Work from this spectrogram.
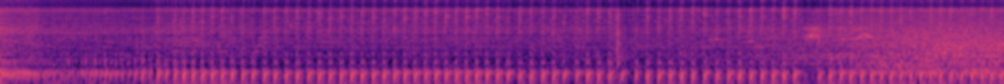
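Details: Honda Supra Fit New motorcycle engine after repair of a damaged cam chain and tensioner: even firing pulses about three per second rise and settle smoothly, with the earlier chain clatter gone; it runs smooth again.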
